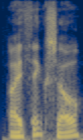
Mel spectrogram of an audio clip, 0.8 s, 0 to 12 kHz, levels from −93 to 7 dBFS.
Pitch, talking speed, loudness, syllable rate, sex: 105 Hz, 215 wpm, -16 LUFS, 4.4 syllables/s, male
